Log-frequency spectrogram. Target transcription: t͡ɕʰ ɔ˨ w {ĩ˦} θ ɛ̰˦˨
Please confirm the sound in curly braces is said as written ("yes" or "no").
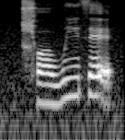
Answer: yes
